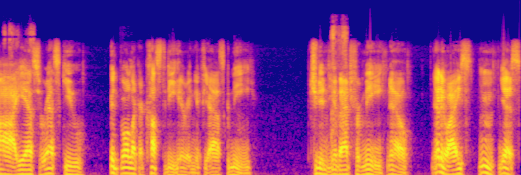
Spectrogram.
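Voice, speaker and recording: A man puts on a character voice at a fairly low pitch and a moderate pace. The recording is very clean, with a silent background. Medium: actual play. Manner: theatrical, scornful, calls others dearie.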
